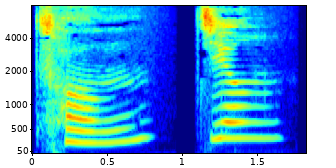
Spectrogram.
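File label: "céngjīng", Mandarin Chinese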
